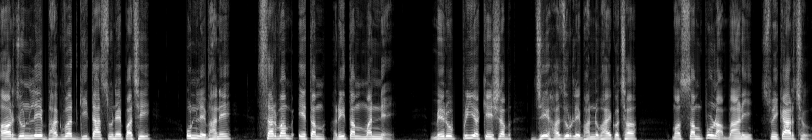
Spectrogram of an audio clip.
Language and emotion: Nepali, neutral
